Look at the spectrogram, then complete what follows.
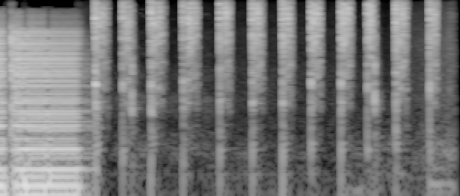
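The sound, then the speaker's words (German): A buzzer: a brief harsh, buzzing burst gives way to about a dozen quick, evenly spaced hissing scrapes, like a knife being whetted in a sushi restaurant with steady back-and-forth strokes. No one speaks. “Das hört sich an wie ein, ein Messer, was im Sushi-Restaurant gewetzt wird.”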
